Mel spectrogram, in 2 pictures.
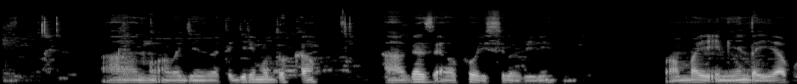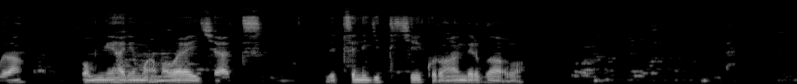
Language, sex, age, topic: Kinyarwanda, male, 18-24, government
